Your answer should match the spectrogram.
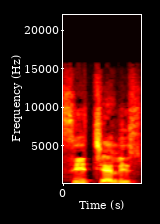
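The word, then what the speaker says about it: Seychelles: clear তারপরে রুবা লিখ সিচেলিস নাকি সিজেলিস হ্যা উচ্চারণ একেকটা একেক রকম হয় সিচেলিস পড়বা সিচেলিস এইযে সিচে সিচেলিস ঠিক আছে এখন প্রশ্ন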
